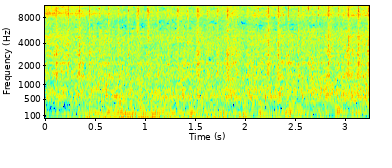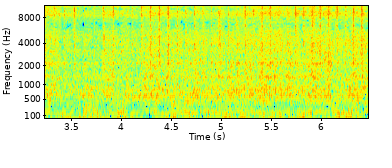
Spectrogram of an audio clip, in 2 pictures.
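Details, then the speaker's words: 1978 Chevy El Camino SS V8 started after sitting about 20 years: fast, light ticking over a rough, cold idle, keeping time with the engine; lifter noise on the other side, owner hopes it quiets as oil pressure builds. "little lifter noise on the other side we'll see if that comes down once the oil builds up"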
